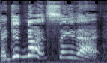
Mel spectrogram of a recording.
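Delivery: indignant protest. Acted. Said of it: "I interject".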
